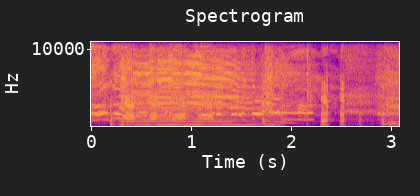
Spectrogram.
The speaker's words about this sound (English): what sound does this kazoo make when I put it in my mouth and hum?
